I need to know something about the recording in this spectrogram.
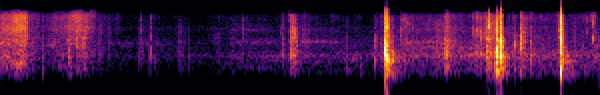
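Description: Faint rustling, then a few short, sharp clicks and knocks, the loudest about four seconds in: handling and movement noise by the car's open front door.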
